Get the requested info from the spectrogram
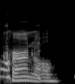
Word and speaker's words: colonel: There's a corn kernel, which has an R, but then there's a whole person in the army named Colonel, and there's not near R in that word.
